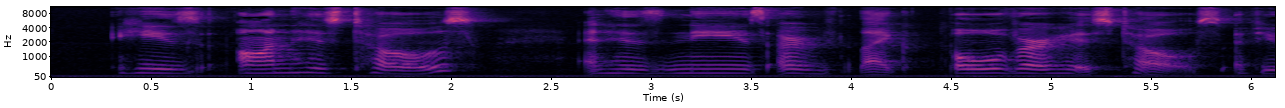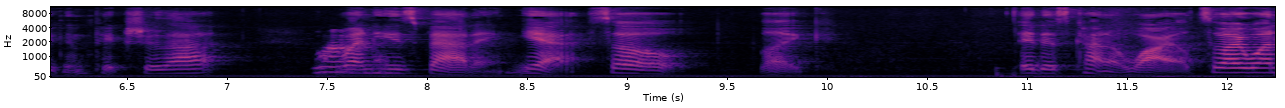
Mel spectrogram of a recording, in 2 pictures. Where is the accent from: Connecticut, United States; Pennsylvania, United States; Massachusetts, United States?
Pennsylvania, United States; Pittsburgh; I'm from Pittsburgh.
